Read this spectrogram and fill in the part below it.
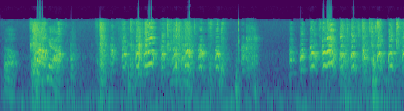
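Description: Rooster clucking and squawking in bursts, loud and close, with excited people talking over it in an indoor space.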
